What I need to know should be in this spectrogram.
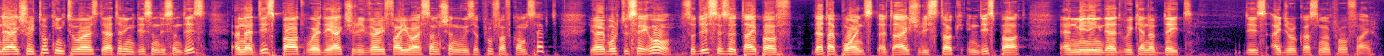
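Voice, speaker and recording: A man's voice: medium pitch, quick pace, few pauses, a little mellow, no room sound, low-quality recording. A man with a French accent leading a business workshop, talking casually and often checking that the group follows. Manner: friendly, conversational, checks understanding often. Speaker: workshop lecturer. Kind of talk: interactive workshop teaching. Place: workshop room.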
